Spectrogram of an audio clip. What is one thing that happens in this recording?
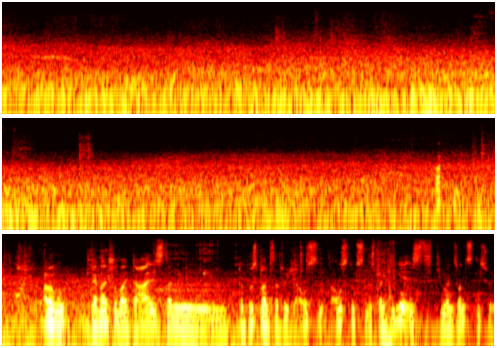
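Wind roars steadily in a sandstorm.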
